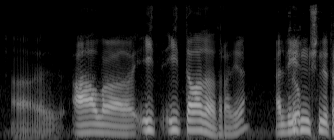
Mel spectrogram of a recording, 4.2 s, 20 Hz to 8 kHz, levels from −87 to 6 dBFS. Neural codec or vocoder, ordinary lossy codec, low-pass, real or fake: none; MP3, 64 kbps; 7.2 kHz; real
